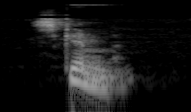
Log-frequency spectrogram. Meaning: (verb) 1. To pass lightly; to glide along in an even, smooth course; to glide along near the surface 2. To pass near the surface of; to brush the surface of; to glide swiftly along the surface of
- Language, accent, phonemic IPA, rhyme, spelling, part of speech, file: English, Southern England, /skɪm/, -ɪm, skim, verb / adjective / noun, LL-Q1860 (eng)-skim.wav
